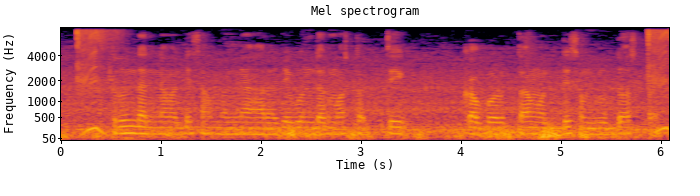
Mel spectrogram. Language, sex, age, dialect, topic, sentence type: Marathi, male, 18-24, Varhadi, agriculture, statement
